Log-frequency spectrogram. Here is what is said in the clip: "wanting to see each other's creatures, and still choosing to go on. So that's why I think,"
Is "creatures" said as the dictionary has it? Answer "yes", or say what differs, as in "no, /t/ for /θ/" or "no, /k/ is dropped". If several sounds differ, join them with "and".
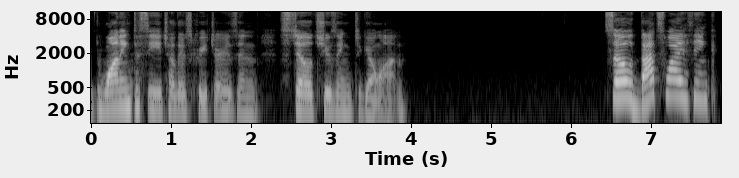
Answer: yes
